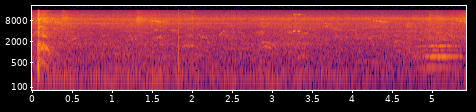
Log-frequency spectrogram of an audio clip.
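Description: Birds calling: a loud call falling in pitch at the start, scattered short chirps, and a short held call near the end, over a faint steady low hum.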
